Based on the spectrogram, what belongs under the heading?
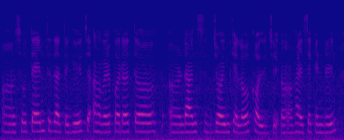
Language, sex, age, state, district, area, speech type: Goan Konkani, female, 30-45, Goa, Quepem, rural, spontaneous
